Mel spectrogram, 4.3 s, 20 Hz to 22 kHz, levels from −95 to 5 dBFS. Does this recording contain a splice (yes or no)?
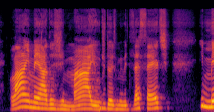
yes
